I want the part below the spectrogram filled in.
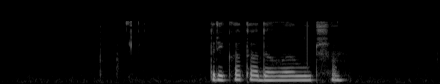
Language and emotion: Russian, neutral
